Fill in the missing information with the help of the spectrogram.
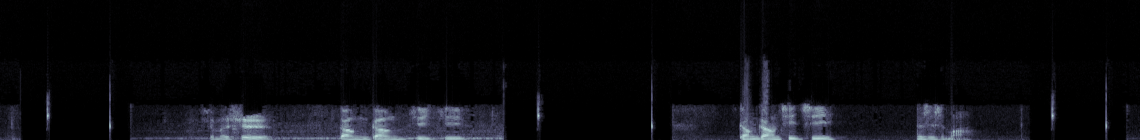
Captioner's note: Cantonese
